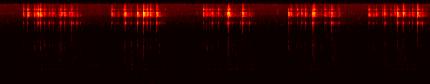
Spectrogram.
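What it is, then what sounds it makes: Empty ribbed glass jar. Long nails tap and scratch the sides of an empty, ribbed, clear glass jar with a ceramic lid. Five quiet bursts of quick, bright clicks and rattling scratches are heard, separated by short pauses. Each tap stays high and thin, dying away almost at once with little low end.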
